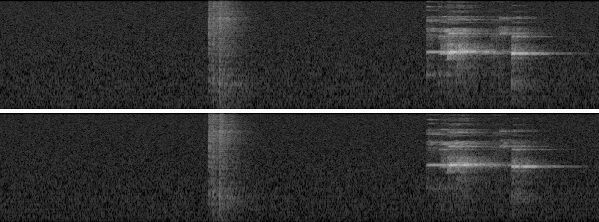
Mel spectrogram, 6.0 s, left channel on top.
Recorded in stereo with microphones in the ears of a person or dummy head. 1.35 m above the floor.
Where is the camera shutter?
Centre (ahead or behind), 2.0 m.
